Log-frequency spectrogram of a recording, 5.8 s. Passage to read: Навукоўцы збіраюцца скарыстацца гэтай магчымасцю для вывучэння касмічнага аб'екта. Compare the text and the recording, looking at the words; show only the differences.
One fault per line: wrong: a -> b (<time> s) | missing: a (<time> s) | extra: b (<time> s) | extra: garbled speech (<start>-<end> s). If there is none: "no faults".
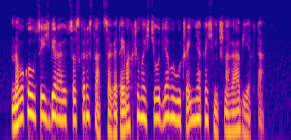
no faults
